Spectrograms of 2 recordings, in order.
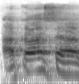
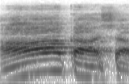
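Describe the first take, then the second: First: The first vowel is short. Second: The first vowel is long. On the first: The speaker calls it wrong. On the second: The speaker calls it right.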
